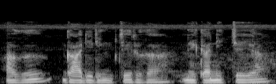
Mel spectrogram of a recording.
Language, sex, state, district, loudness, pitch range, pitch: Wancho, male, Arunachal Pradesh, Longding, -21 LUFS, 95-105 Hz, 100 Hz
